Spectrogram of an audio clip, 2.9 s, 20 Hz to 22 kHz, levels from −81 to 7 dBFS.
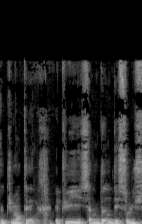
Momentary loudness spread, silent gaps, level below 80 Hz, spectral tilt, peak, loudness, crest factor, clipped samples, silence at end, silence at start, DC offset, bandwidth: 8 LU; none; -48 dBFS; -5.5 dB/octave; -6 dBFS; -19 LUFS; 12 dB; under 0.1%; 0 s; 0 s; under 0.1%; 16.5 kHz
